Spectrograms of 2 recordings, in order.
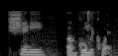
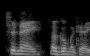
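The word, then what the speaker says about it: Chiney Ogwumike: know uh excuse me if I pronounce her name wrong. Penny Shinny Agumquay Chenet Aum.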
